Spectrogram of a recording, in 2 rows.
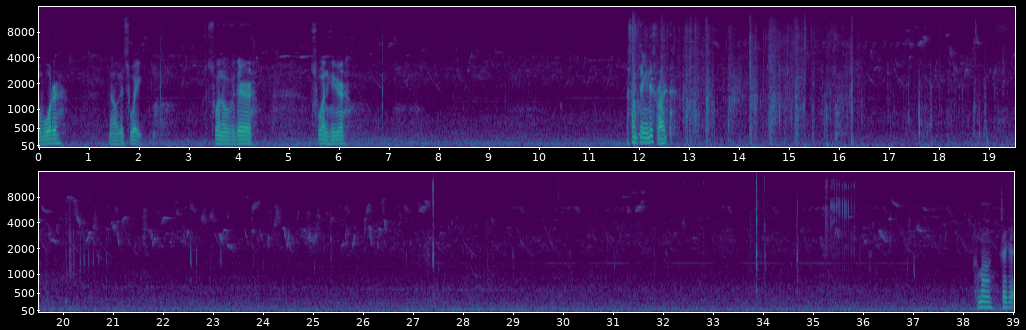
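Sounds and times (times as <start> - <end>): birds chirping and singing: 0.0 - 39.0
low outdoor background hum: 0.0 - 39.0
sharp clicks: 33.6 - 36.3.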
